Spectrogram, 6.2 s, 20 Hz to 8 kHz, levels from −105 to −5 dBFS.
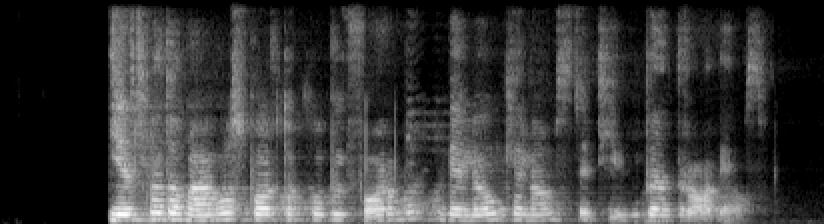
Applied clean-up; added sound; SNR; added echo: neural mask model DeepFilterNet 3.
